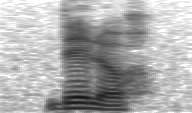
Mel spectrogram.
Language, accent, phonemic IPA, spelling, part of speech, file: French, France, /dɛ lɔʁ/, dès lors, adverb, LL-Q150 (fra)-dès lors.wav
- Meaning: 1. thence, thenceforth 2. from that moment/time 3. as a result, therefore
